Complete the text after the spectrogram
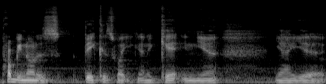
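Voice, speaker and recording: The voice carries an Australian accent. It sounds somewhat breathy. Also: man. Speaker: home barbecue enthusiast. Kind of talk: casual cooking video talk. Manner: hesitant, many fillers.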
